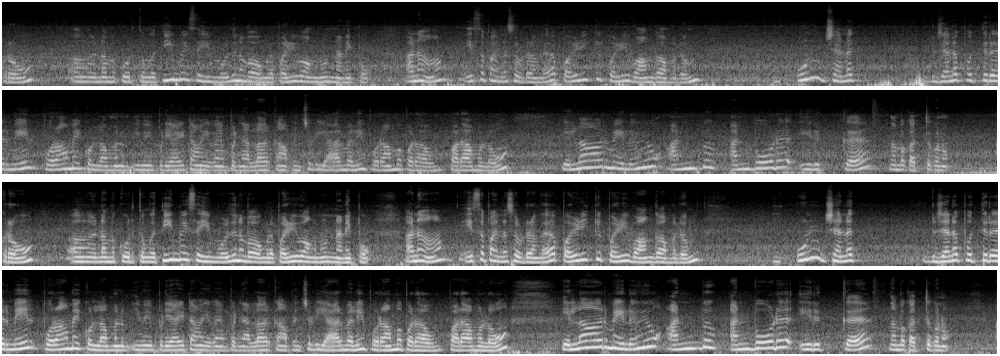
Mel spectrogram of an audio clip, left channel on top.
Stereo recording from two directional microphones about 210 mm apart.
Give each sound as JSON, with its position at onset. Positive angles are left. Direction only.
{"t": 0.7, "sound": "speech", "side_deg": -25}
{"t": 8.3, "sound": "speech", "side_deg": -20}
